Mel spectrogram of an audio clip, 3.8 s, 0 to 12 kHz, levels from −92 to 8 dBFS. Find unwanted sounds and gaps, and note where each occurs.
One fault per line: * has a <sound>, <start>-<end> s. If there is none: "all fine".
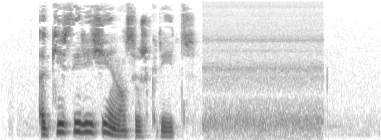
all fine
